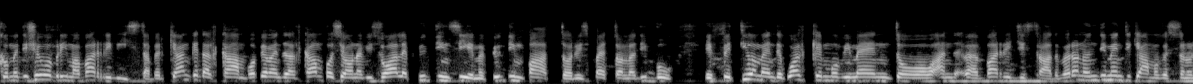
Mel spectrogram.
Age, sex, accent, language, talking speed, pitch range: 30-49, male, Italian, English, 170 wpm, 155-185 Hz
